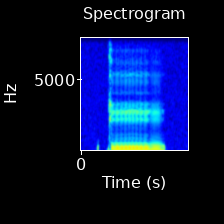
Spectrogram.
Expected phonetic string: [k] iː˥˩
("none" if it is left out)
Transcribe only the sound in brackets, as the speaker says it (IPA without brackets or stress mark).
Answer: k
